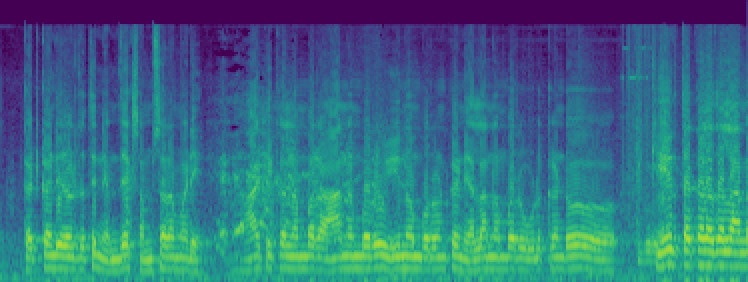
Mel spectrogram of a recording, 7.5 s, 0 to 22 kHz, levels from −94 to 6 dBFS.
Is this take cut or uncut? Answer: cut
